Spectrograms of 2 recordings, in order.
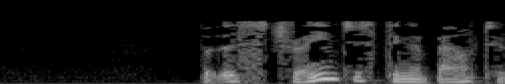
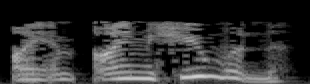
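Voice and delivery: put-on higher, louder protest of a frightened old man; arguing; 9 semitones higher, 6 dB louder than usual. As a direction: argue back in alarm. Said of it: "Scrooge argued".

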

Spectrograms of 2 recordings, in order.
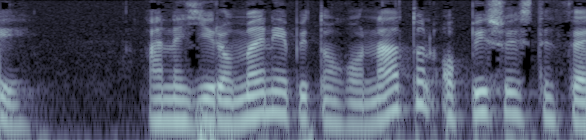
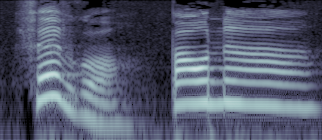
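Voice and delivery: loud, high call into the distance; calling from afar; 8 semitones higher, 6 dB louder, slower than usual. A narrator's reading. Frangogianou calling back to Giannis from afar, loud call. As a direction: shout back over the distance. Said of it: "φώναξε μακρόθεν".

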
